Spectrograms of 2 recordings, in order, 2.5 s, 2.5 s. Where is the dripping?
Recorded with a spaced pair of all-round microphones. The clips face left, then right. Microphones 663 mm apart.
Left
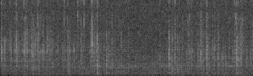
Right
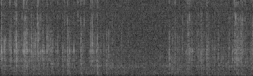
I don't hear dripping.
